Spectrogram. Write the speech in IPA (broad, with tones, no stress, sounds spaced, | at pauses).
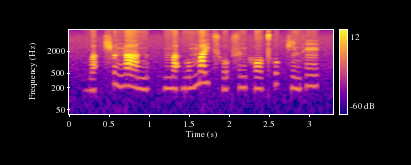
b a˨ ʔ t͡ɕʰ ə˥˧ ŋ a˥˧ n | m a˦ ʔ ɡ o˦ m a˦ j t͡sʰ o˨ ʔ s ə˧ ŋ h ɔ˧ t̪ʰ o˦ k̚ ɕ ẽ˧ n s ẽ˦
